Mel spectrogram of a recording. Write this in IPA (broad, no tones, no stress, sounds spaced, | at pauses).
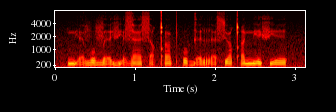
mʲ æ̰ v o v ɛ̰ vʲ æ̰ z æ s ɛ̰ qʼ y pʰ o ɡ ɛ̰ r æ̰ s y qʼ i mʲ e fʲ e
